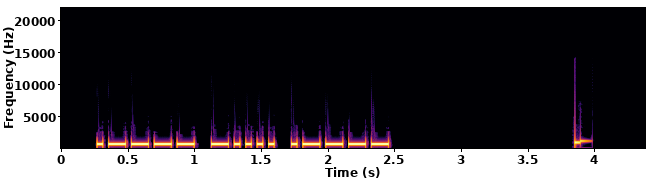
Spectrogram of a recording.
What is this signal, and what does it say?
Morse code, heard as a keyed tone, about 28 wpm, 700 Hz. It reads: 161
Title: Three Challenging Letter-Number Combinations 28wpm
